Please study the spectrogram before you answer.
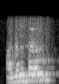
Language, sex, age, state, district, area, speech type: Sanskrit, male, 18-30, Maharashtra, Chandrapur, urban, conversation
